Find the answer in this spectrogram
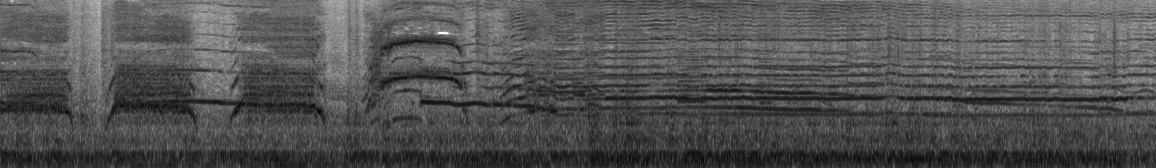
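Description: Riders screaming on a roller coaster over the steady low rumble of the ride. Several short high-pitched screams come in the first three seconds, then one long held scream runs from about halfway on.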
